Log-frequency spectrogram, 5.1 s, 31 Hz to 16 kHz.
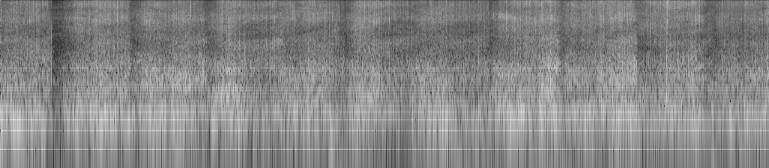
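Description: Long blue-painted nails on both hands scratch the round black foam windscreen covering the head of a Blue Yeti microphone. This makes a steady, dense, rumbling scratch that is heavy in the low end, centred around 170 Hz, with almost no bright content. It stays loud and continuous throughout, with only slight dips.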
